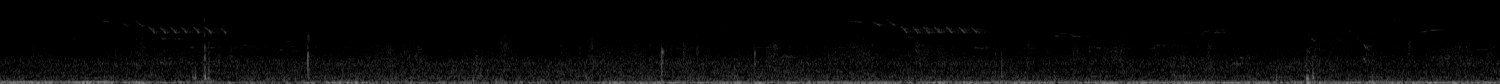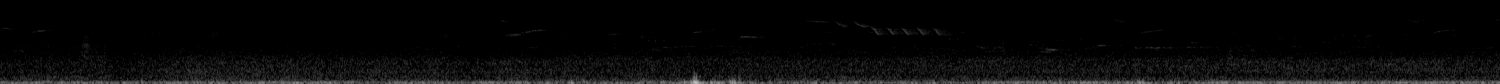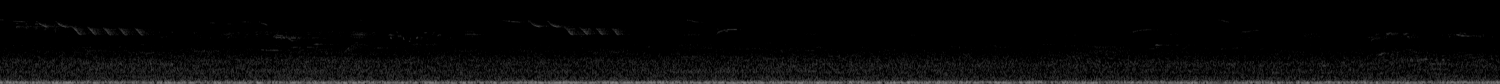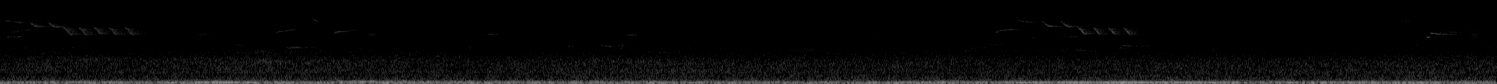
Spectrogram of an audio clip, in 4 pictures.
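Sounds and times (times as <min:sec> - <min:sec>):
bird song with trill: 0:00.7 - 0:03.2, 0:04.3 - 0:17.4, 0:18.6 - 0:39.4, 0:49.8 - 0:59.9.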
